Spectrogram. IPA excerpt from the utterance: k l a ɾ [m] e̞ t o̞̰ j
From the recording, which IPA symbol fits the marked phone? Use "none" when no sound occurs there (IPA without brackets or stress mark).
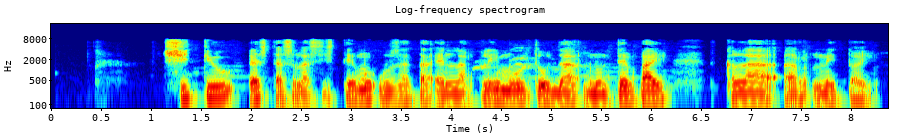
n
